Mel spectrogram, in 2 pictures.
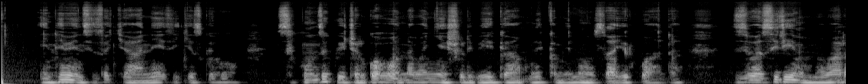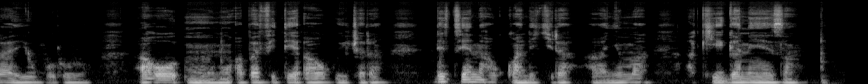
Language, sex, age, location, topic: Kinyarwanda, female, 18-24, Nyagatare, education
